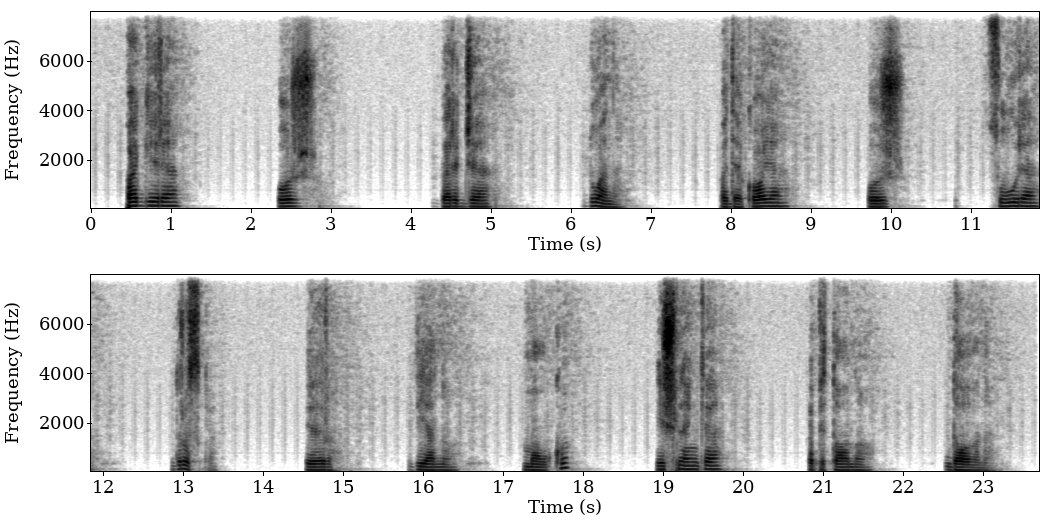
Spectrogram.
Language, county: Lithuanian, Telšiai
